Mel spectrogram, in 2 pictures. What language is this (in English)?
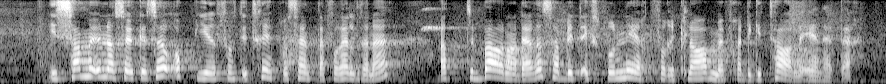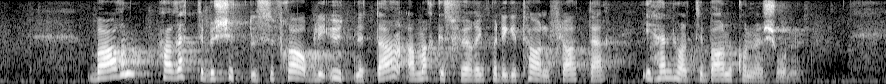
Norwegian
